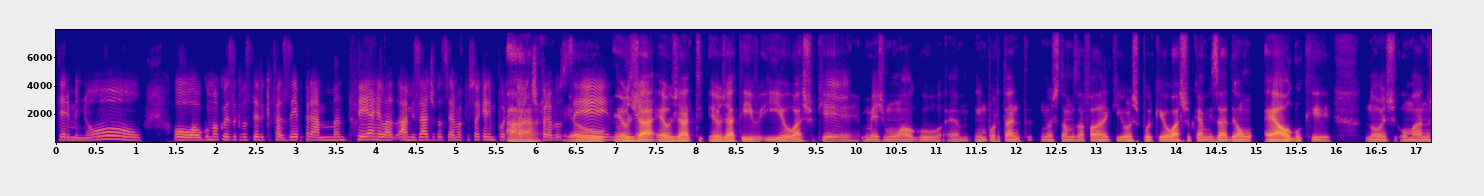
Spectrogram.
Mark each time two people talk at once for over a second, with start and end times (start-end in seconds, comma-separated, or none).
5.6-7.5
